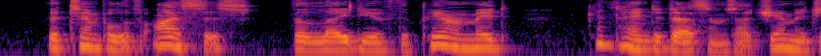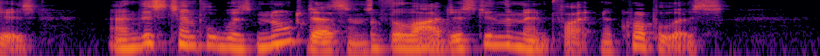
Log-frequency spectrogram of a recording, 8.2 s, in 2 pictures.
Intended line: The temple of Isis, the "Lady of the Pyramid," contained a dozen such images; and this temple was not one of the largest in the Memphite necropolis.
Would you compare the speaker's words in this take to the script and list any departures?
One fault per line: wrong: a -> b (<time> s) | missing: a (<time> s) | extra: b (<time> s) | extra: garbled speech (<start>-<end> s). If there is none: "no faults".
wrong: one -> dozen (5.6 s)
